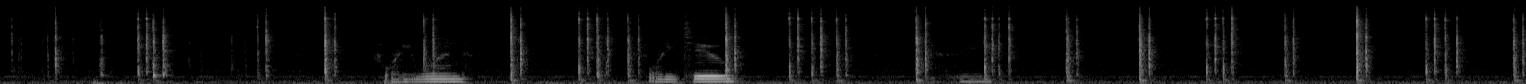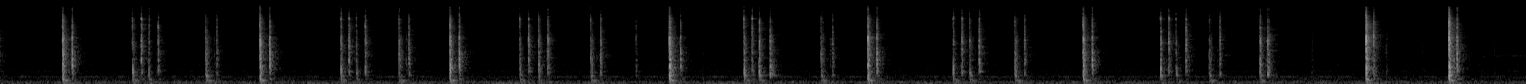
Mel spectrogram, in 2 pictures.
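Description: Computer keyboard keys pressed one at a time: sharp, separate clicks, roughly one to two a second with uneven gaps.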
